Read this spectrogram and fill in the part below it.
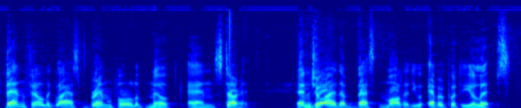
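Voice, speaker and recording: A man's voice: mid-range voice, very animated, a little slow. An American man announcing on 1950s radio in a hearty, polished, scripted sales delivery. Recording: dull, band-limited old radio recording.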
